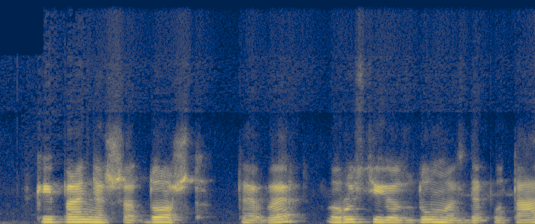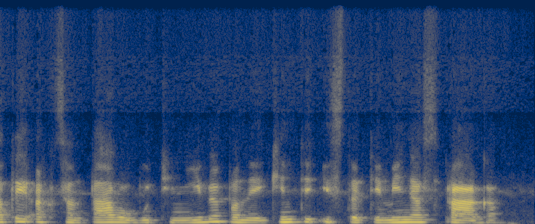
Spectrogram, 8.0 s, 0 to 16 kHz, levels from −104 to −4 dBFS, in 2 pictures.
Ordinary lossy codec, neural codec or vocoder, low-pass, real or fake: Opus, 32 kbps; autoencoder, 48 kHz, 128 numbers a frame, DAC-VAE, trained on Japanese speech; 14.4 kHz; fake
